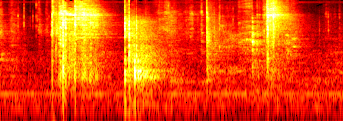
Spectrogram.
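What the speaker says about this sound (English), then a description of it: "Snip it with the scissors." Scissors cut a strip of aluminum for making cookie cutters, with three or four quiet, crisp metallic snips spaced about a second apart, close and alone.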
